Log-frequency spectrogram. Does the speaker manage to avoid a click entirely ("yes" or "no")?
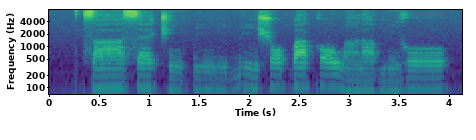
yes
